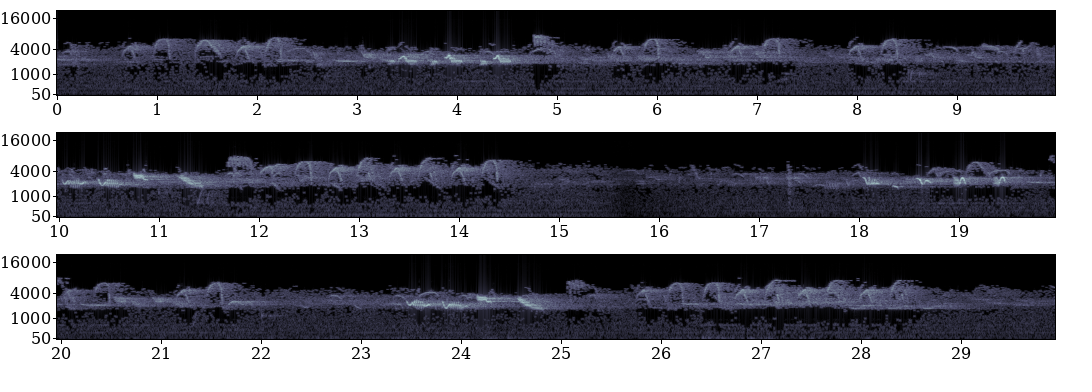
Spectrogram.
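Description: Small birds chirping in recurring bursts of rapid, high calls every several seconds, over a faint steady low hum.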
